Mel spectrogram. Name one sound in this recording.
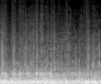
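A windshield wiper swipes across the glass.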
